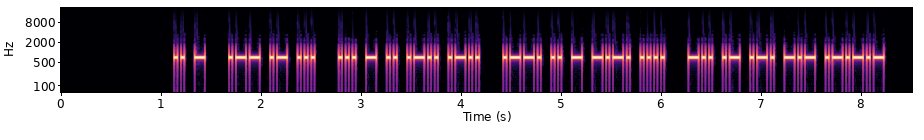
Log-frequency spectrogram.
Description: Morse code, heard as a keyed tone, about 34 wpm, 700 Hz. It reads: IT WAS STILL PITCH DARK.
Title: Sentences from Top 1300 Words 35wpm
